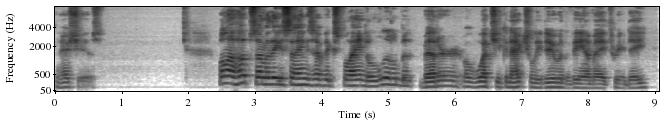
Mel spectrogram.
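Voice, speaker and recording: Man calmly walking through software. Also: mid-range voice, measured pace. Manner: relaxed, folksy explaining with fillers. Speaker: software tutorial presenter. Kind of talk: screen-recorded software walkthrough.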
